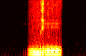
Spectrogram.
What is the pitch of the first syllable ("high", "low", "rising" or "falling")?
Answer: low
